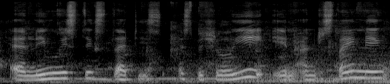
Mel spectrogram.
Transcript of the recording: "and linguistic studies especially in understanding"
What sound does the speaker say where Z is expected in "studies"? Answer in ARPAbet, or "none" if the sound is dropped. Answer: S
